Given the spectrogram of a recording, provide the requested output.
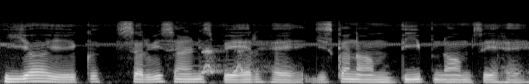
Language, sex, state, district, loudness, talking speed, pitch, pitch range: Hindi, male, Uttar Pradesh, Lalitpur, -16 LUFS, 135 wpm, 115 Hz, 110-125 Hz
